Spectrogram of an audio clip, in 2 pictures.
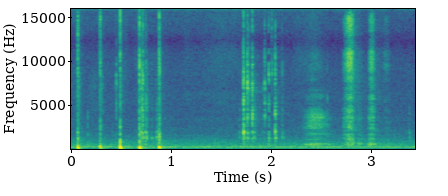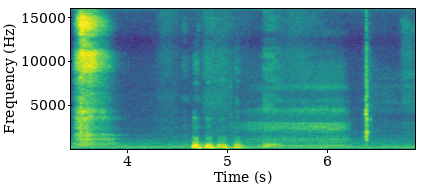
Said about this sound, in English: I love the big sniff.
